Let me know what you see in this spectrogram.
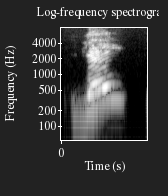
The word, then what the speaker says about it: Ye: How do you say his name? – Yay, as in Kanye West.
